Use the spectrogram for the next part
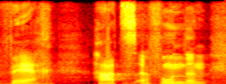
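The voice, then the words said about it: Put-on Swiss German accent, not great. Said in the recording (German): “In dem besten schweizerischen Akzent, den ich hinkriege. Ja, so gut ist der nicht.”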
